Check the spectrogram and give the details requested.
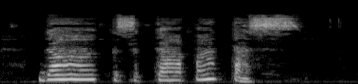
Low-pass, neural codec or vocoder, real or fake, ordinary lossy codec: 10.8 kHz; vocoder, 44.1 kHz, 128 mel bands, Pupu-Vocoder; fake; AAC, 48 kbps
